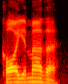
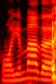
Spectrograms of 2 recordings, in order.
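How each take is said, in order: First: Put-on brusque New Jersey accent. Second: Put-on softer New Jersey accent echo. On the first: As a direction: bark it like a New Jersey mom. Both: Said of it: "in that New Jersey accent".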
